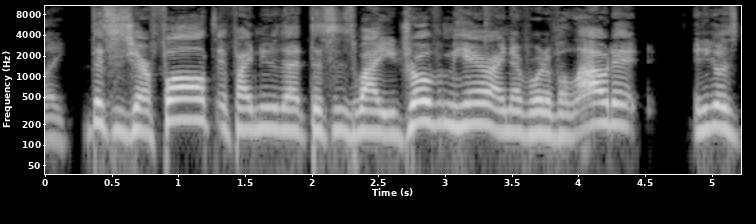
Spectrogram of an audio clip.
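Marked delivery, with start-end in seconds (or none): none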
